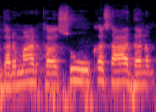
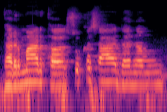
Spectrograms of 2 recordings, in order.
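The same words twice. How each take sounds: First: The first vowel of sukha is lengthened. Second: The first vowel of sukha is short. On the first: The speaker calls it wrong. "તમે એમ કહો છો" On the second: The speaker calls it right. "શું એટલે આ હ્રસ્વ શું છે"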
